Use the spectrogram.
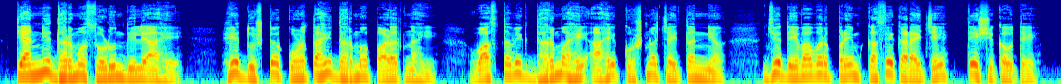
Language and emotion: Marathi, neutral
